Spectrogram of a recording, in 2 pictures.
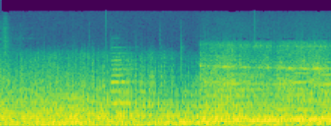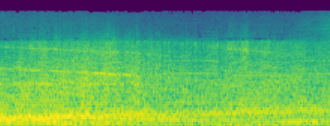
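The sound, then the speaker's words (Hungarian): An aircraft engine roars steadily and loudly throughout while the left number two engine is on fire, extinguishing is switched on and the aircraft is landing; its droning pitch slowly rises and shifts, with no voices, just a dense mechanical rumble. “A bal kettes motor ég! Oltást bekapcsoltam! Leszállunk,”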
